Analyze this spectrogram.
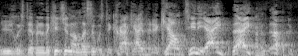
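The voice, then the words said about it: Australian accent imitating Crocodile Dundee. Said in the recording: “Why should you be the only one who gets to do an accent? ... It was Mick Dundee. Americans love Crocodile Dundee.”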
